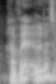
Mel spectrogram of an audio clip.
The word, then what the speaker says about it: Havana: I think I read somewhere that when your grandmother took you in, she took you to, is it pronounced Havana, not Havana? – Havana.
